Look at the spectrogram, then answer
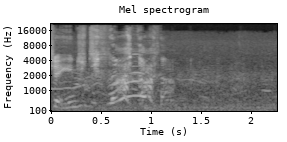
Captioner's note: laughing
